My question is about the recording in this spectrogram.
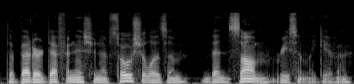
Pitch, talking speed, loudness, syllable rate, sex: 105 Hz, 170 wpm, -20 LUFS, 5.6 syllables/s, male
